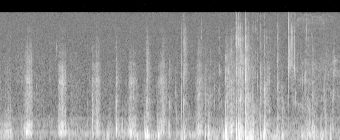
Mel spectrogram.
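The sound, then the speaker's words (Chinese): Crunchy biscuit being bitten and chewed, with many faint, irregular crisp crunches. “哎、这个饼干真的蛮好吃的”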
